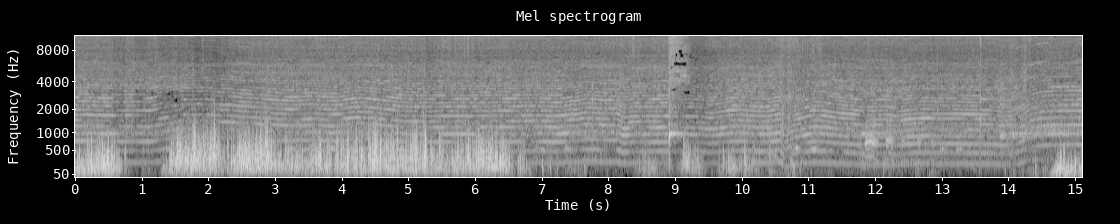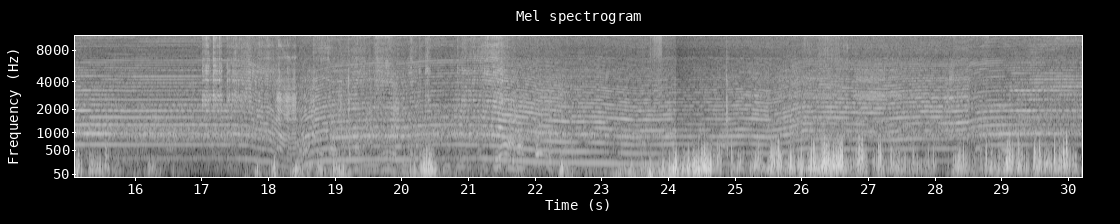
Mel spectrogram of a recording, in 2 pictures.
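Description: Small high-speed rotary tool running with a steady whine that sags in pitch when the bit is loaded, with rough bursts of grinding as it cuts away the plastic moulding of a vacuum-cleaner HEPA filter.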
